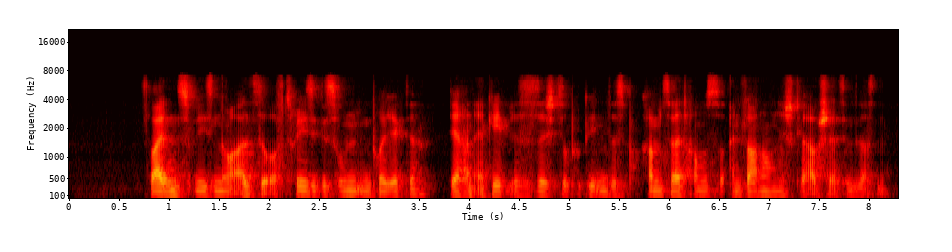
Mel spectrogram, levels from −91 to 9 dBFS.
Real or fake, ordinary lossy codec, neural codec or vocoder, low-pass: fake; none; codec, 16 kHz, 0.8 kbps, ZipCodec; 7.2 kHz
